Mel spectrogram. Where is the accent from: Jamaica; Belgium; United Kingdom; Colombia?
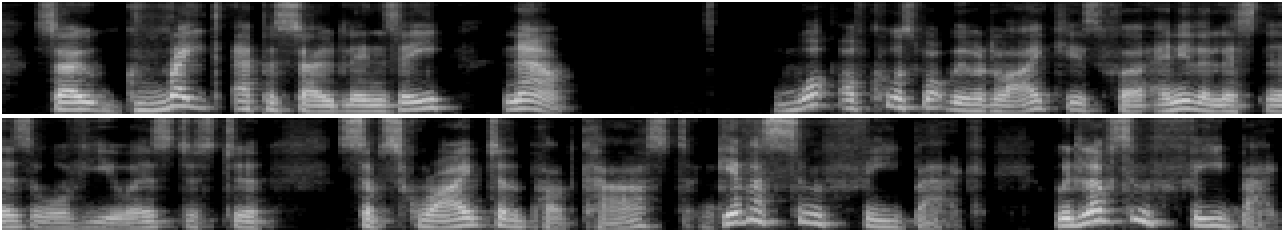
United Kingdom; England; now in Bicester, United Kingdom; We're very English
